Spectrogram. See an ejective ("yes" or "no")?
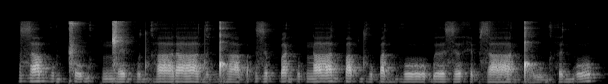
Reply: no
